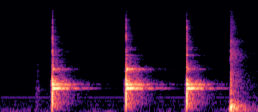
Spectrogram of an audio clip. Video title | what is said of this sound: Tap Tone Test..... Alder, Basswood & Poplar | Poplar's got some funky overtones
